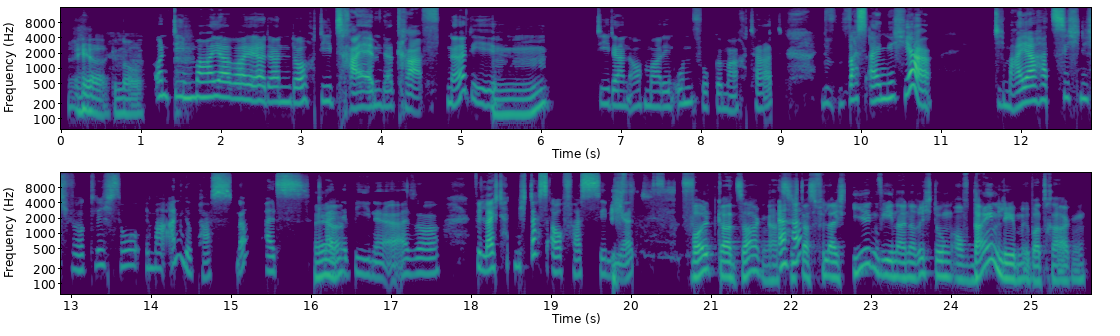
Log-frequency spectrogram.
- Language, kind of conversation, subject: German, podcast, Welches Lied katapultiert dich sofort in deine Kindheit zurück?
- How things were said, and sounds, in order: laughing while speaking: "Ja"; put-on voice: "treibende Kraft"; stressed: "treibende"; drawn out: "Mhm"; stressed: "das"; stressed: "irgendwie"; stressed: "dein"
